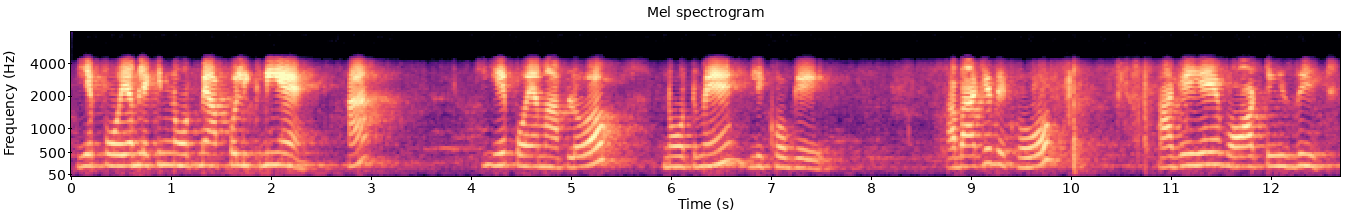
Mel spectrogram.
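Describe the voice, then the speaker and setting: A woman teacher explaining an English poem to children in Hindi, asking and answering her own questions, with the English lines read slowly. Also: a little high, steady tone, a little hiss or hum. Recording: echoey room over a tinny phone-like line.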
